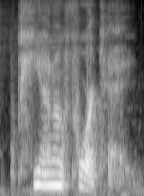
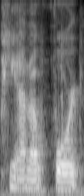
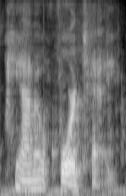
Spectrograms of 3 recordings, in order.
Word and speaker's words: pianoforte: Pianoforte. And that is how it is pronounced. It is not pianoforte, it is pianoforte.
